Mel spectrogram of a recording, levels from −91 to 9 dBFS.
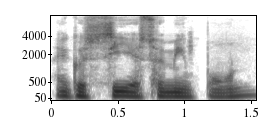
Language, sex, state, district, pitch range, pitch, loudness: English, male, Arunachal Pradesh, Lower Dibang Valley, 90-105 Hz, 100 Hz, -16 LUFS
